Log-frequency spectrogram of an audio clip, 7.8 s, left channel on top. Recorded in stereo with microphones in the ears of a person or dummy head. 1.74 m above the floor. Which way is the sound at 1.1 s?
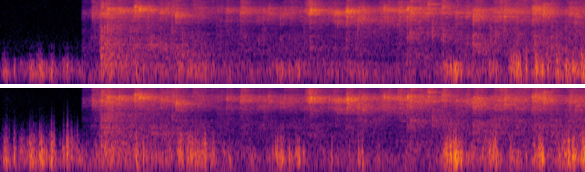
20° left (ahead or behind).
